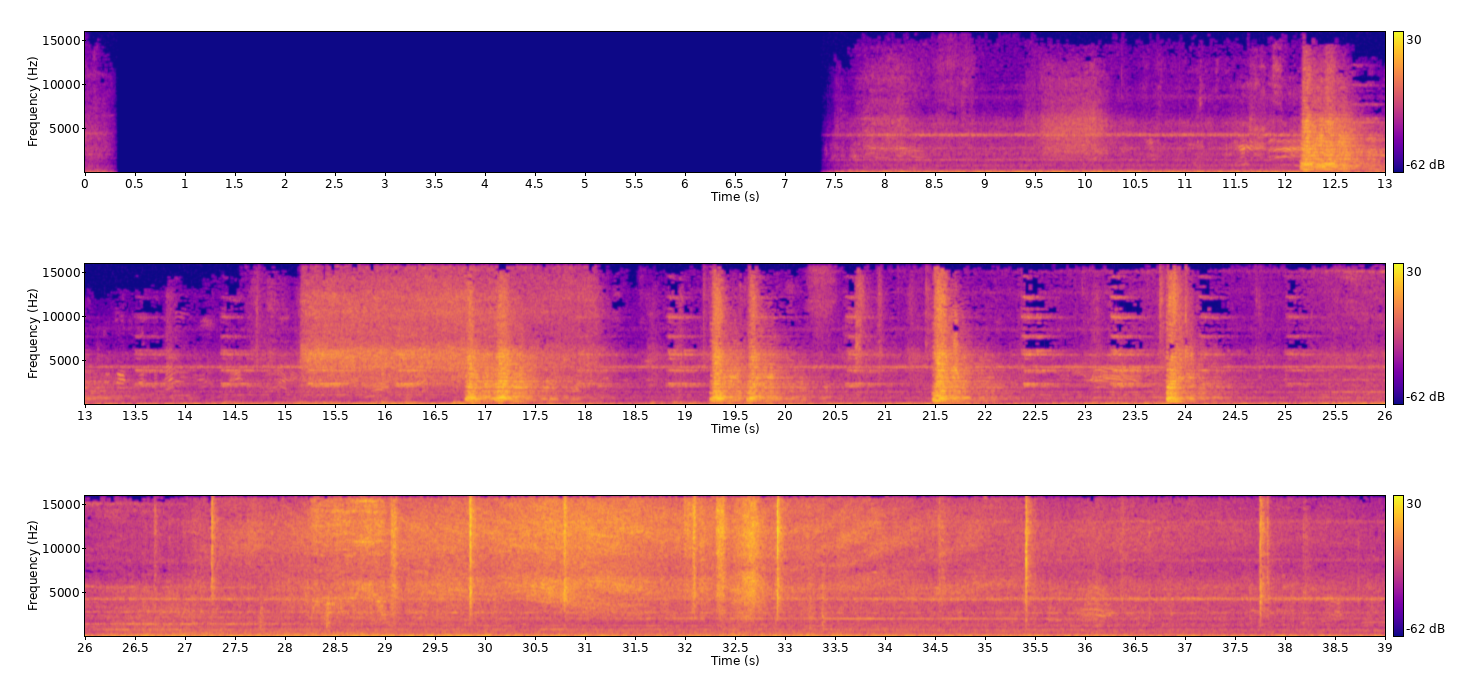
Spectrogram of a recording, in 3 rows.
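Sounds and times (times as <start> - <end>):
diesel locomotive rumble: 7.4 - 39.0
locomotive horn blasts: 12.2 - 13.4, 16.8 - 18.3, 19.2 - 20.4, 21.4 - 22.4, 23.7 - 24.7
train wheels clicking: 20.2 - 39.0.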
